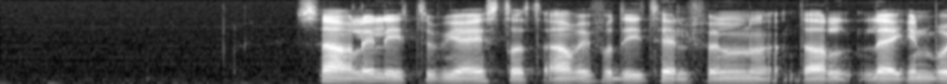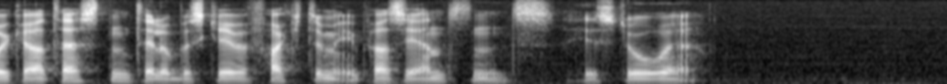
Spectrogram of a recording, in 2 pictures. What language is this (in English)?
Norwegian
